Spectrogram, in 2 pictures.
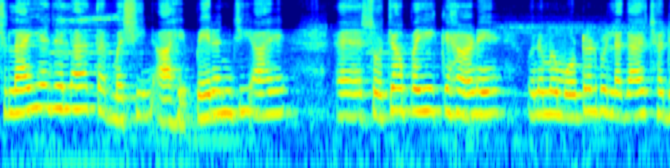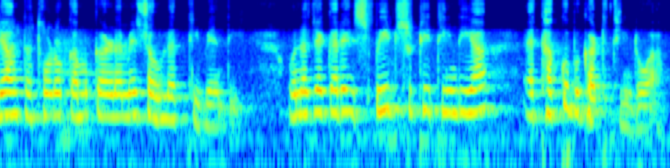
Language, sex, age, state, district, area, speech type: Sindhi, female, 60+, Gujarat, Kutch, urban, spontaneous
